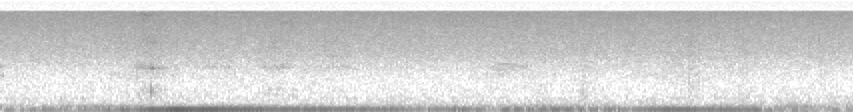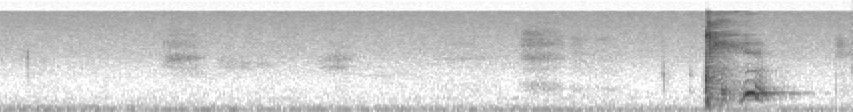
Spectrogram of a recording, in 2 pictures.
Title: That Sneeze, Though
